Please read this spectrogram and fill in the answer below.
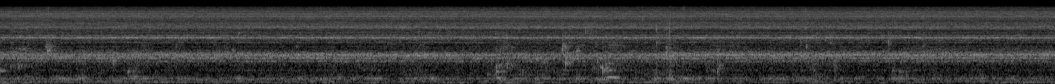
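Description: Bathtub tap running steadily, a thin stream pouring into bath water, with a few faint splashes around the middle.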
